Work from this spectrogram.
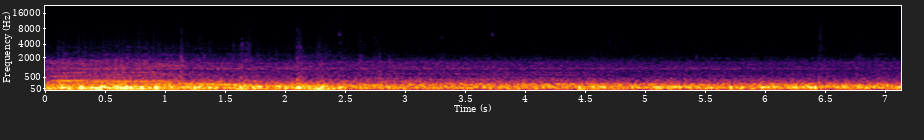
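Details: BMW E36 M3 six-cylinder running with a deep, muffled rumble and uneven pulse under its note; owner can't identify the source of the weird muffled noise.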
